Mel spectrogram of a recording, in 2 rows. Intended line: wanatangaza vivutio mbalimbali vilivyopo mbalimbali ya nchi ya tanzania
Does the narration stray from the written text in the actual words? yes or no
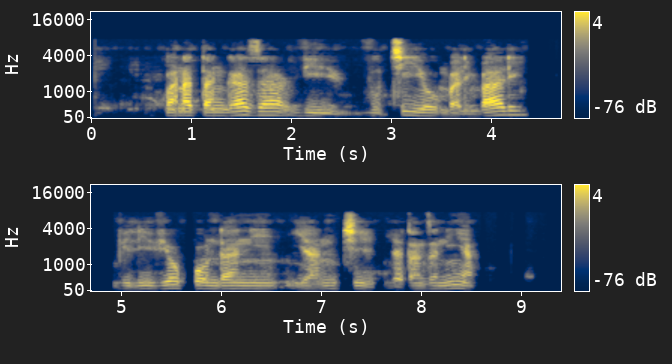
yes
